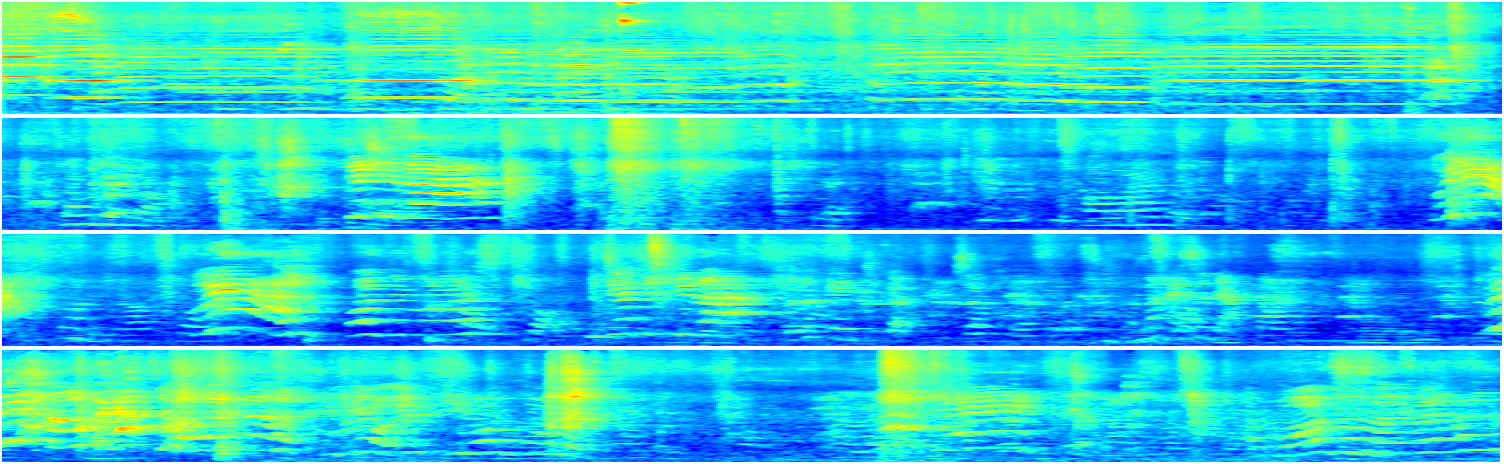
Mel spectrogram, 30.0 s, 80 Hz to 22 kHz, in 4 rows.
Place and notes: Guangming Rd., Fangyuan Township - in the Small village
in the Small village, Children are practicing the violin, Traffic Sound, Zoom H4n+ Soundman OKM II, Best with Headphone( SoundMap20140104- 2b )
Fangyuan Township, Changhua County, Taiwan, 4 January 2014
